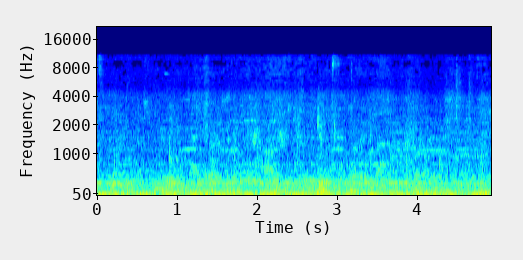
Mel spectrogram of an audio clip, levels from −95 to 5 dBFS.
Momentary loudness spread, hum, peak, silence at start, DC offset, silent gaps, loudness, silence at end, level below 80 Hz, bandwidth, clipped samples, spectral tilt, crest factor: 3 LU; none; -22 dBFS; 0 s; under 0.1%; none; -41 LUFS; 0 s; -40 dBFS; 11.5 kHz; under 0.1%; -6 dB/octave; 16 dB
